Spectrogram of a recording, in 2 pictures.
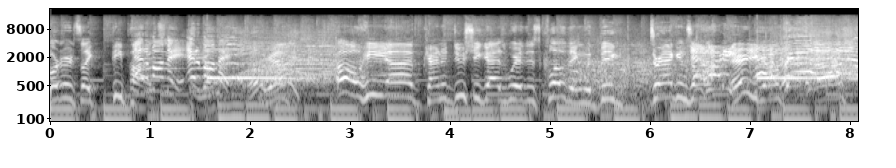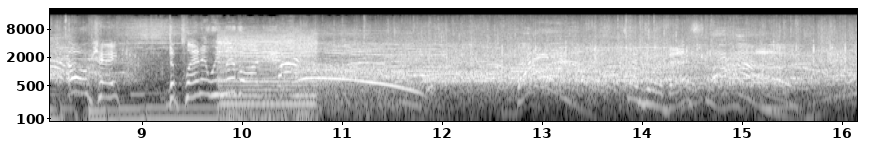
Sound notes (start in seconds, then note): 9.7 cheers and applause; 9.7 buzzer sounds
